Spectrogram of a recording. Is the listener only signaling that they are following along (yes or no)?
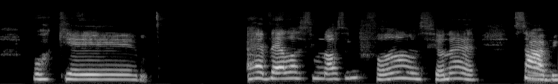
yes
